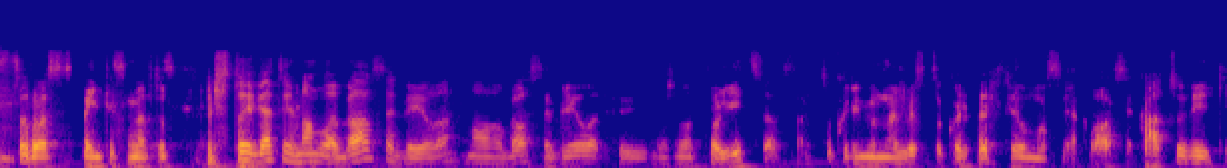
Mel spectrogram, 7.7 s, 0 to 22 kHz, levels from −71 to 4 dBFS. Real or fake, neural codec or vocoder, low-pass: fake; codec, 32 kHz, 1.9 kbps, SNAC; 7.2 kHz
